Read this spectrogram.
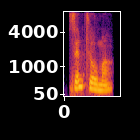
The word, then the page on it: xanthoma: Indian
